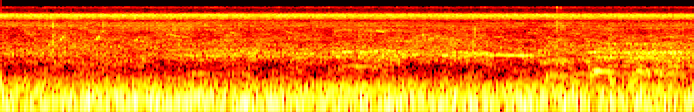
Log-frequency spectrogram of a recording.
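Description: Outdoor ambience: a steady low rumble of wind on the microphone with a faint high hiss, and a few faint short bird calls.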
